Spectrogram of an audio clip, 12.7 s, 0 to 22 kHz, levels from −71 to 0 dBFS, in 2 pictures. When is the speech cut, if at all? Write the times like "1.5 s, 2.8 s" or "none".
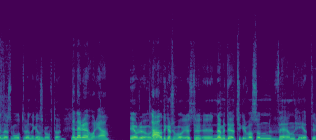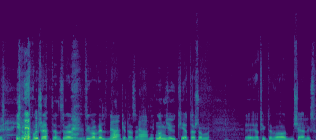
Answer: none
